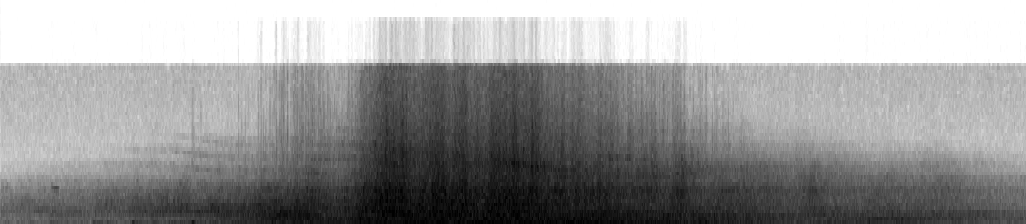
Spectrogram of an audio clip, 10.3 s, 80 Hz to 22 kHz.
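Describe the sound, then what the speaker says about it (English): A Boeing 737 jet engine spools up at Newcastle Airport, a loud broad roar swelling to a peak midway and then easing slightly, heard outdoors with wind rushing across the microphone. "You can probably hear the sound of the engine picking up."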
